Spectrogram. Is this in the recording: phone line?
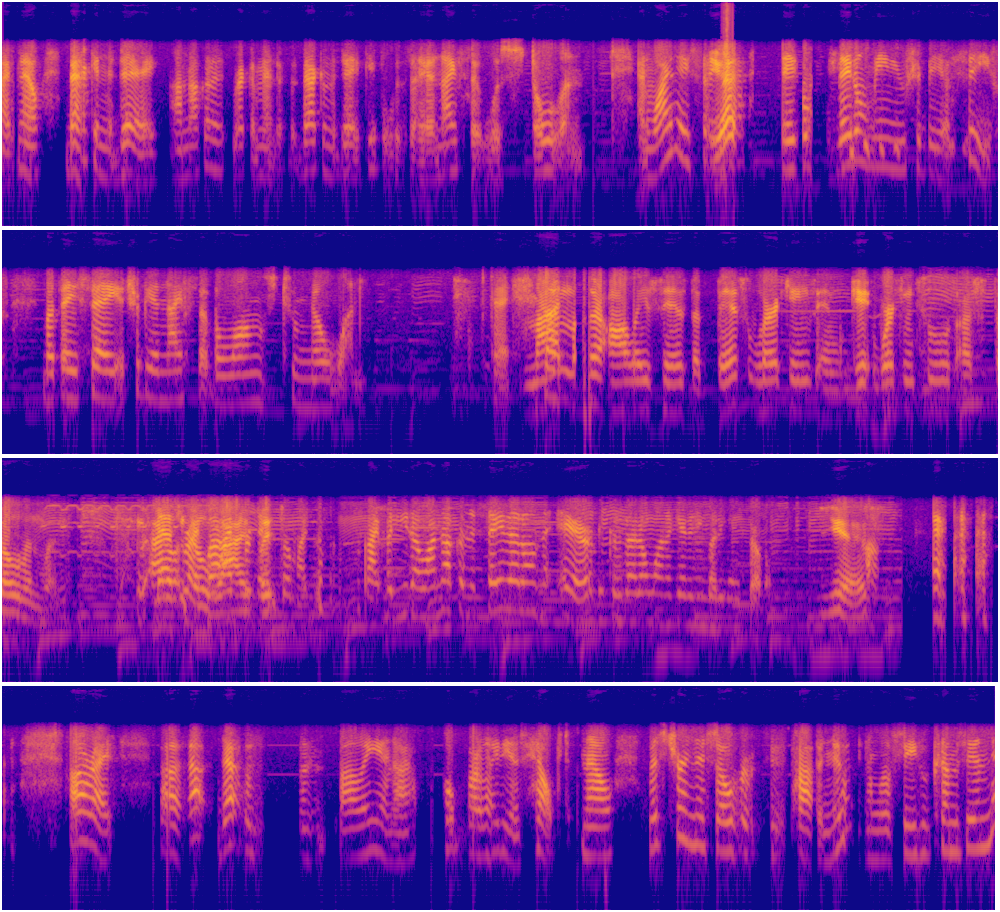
yes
